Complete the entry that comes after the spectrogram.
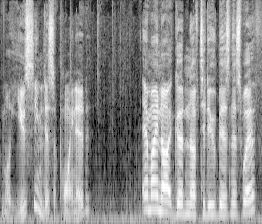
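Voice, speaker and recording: A man's voice: fairly high pitch, wildly swooping pitch, a little fast. A man playing a cocky, flirtatious medieval blacksmith in a fantasy ASMR roleplay, with a playful, teasing and theatrical way of talking. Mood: flirty, playful.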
